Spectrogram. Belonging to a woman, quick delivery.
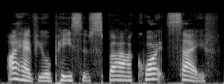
Yes: female; fast, 215 wpm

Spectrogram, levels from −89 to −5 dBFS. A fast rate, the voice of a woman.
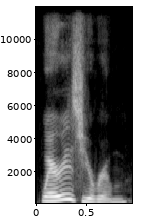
Yes: fast, 250 wpm; female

